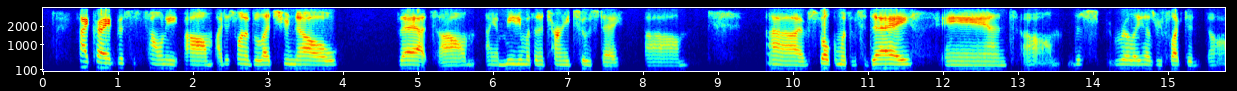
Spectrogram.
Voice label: voicemail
